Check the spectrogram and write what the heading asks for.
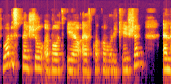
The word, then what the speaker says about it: ELF: Well, when I became interested in English as a lingua franca, or ELF, so I will pronounce it ELF.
